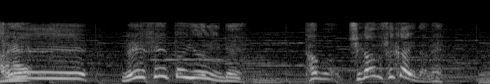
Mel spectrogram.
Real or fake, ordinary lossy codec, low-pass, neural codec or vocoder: real; none; 7.2 kHz; none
